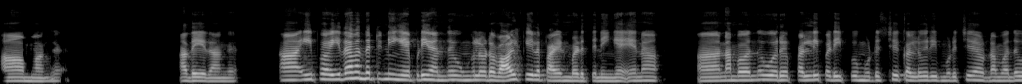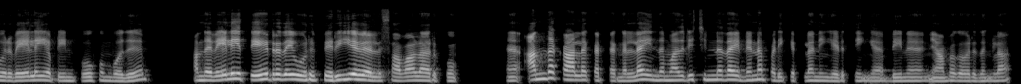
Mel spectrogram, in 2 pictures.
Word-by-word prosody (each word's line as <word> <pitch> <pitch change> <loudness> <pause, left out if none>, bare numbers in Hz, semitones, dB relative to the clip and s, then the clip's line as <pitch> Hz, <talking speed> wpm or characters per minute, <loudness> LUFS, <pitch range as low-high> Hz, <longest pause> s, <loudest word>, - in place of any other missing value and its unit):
ஆமாங்க. 160 -1 -2 1.2
அதேதாங்க. 155 -3 0 0.5
ஆ - - +4 0.2
இப்ப 235 +1 -5 0.2
இத 260 - +1
வந்துட்டு 270 -2 +2
நீங்க 225 -2 +3
எப்படி 215 +2 +1
வந்து 200 +2 -2
உங்களோட 200 0 +1
வாழ்க்கையில 225 +2 +2
பயன்படுத்தினீங்க? 170 -2 -1 0.2
ஏனா 180 +1 -2 0.5
ஆ - - -1 0.2
நம்ப 190 +1 -1
வந்து 205 +2 -4
ஒரு 200 -1 +1
பள்ளி 200 +2 +1
படிப்பு 195 0 -3
முடிச்சு, 190 +3 -6
கல்லூரி 190 0 -1
முடிச்சு 175 +4 -7 0.2
நம்ம 175 0 -3
வந்து 190 +2 -3
ஒரு 175 - -2
வேலை 195 +3 +2
அப்படின்னு 170 -1 -5
போகும்போது. 170 -2 -3 0.6
அந்த 195 0 +2
வேலைய 255 +5 +6
தேடுறதே 235 +1 +5
ஒரு 200 +1 +1
பெரிய 210 +5 +3
வேல 180 -3 +2
சவாலா 180 +2 0
இருக்கும். 165 -1 -8 0.5
அ - - -1 0.2
அந்த 255 +5 +2
காலகட்டங்கள்ல 185 -3 0
இந்த 200 0 -2
மாதிரி 200 +2 -1
சின்னதா 215 +1 +1
என்னென்ன 205 +5 -1
படிக்கட்டுலாம் 175 +1 -6
நீங்க 165 -1 -4
எடுத்தீங்க 165 -1 -8
அப்படின்னு 165 +1 -5 0.2
ஞாபகம் 165 +2 -3
வருதுங்களா? 165 +2 -6
185 Hz, 145 wpm, -23 LUFS, 170-210 Hz, 1.2 s, வேலைய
